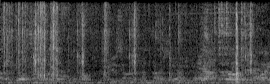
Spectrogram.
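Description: Indistinct chatter of several people in a busy room, with many sharp clicks scattered through it and one louder knock about three and a half seconds in.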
